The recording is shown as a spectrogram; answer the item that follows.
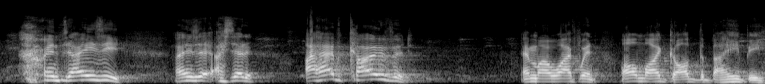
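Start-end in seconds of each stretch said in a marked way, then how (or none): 3.1-4.3 frantic, panic-stricken speech. Retelling phoning his wife from his car, acting out a panicked call. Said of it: "I was sitting there panicking".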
